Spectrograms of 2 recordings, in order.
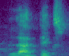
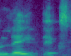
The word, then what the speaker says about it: LaTeX: Están hechos con esta herramienta que he puesto ahí en pantalla, que se llama LaTeX o LaTeX, como la quieran pronunciar. Ambas pronunciaciones son válidas, y que es un lenguaje de descripción de documentos.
